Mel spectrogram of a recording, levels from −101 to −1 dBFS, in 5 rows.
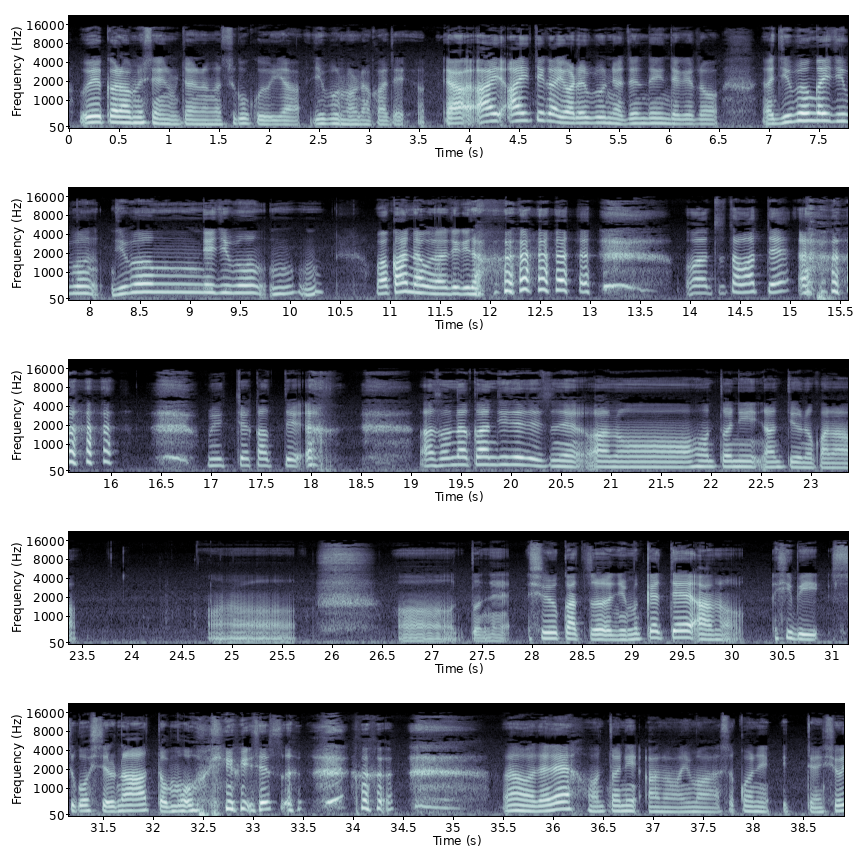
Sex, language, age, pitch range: female, Japanese, 20-39, 165-235 Hz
